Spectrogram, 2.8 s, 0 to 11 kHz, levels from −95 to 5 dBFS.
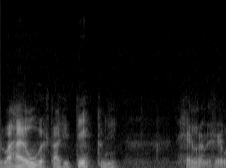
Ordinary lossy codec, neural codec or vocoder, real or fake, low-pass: none; vocoder, 44.1 kHz, 128 mel bands, Pupu-Vocoder; fake; 9.9 kHz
